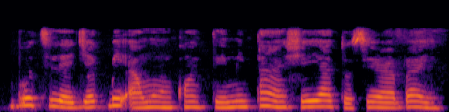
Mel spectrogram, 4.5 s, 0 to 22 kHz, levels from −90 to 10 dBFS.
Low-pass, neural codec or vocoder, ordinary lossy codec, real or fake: none; none; none; real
